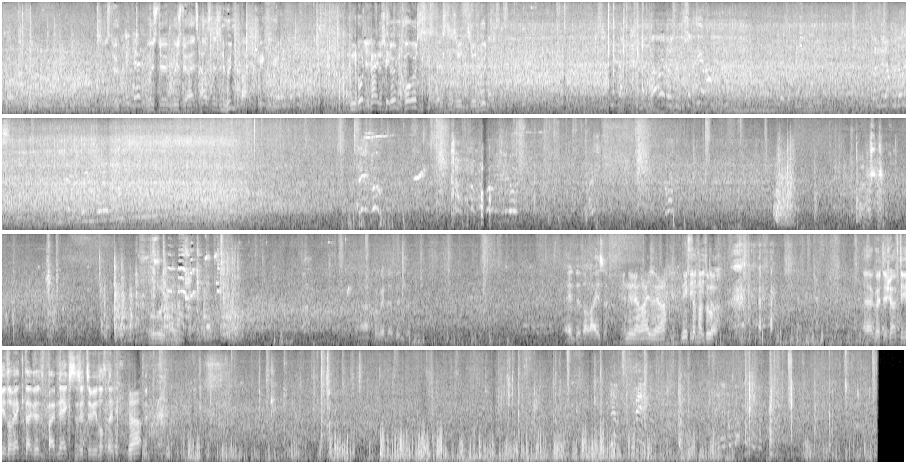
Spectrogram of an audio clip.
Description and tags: Detención de inmigrante escondido en el remolque de un camión en las inmediaciones del paso de Calais (Francia)
Immigrant Detention hidden in the trailer of a truck near the Pas de Calais (France)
